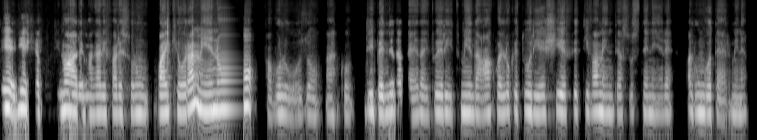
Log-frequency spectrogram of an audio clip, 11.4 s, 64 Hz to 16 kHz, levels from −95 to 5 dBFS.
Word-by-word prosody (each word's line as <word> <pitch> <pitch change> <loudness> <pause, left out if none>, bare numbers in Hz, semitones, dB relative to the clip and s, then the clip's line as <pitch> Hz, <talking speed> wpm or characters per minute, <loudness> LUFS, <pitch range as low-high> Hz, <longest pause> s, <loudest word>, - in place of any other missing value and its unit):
Se 230 -4 +8
riesci 215 +1 +4
a 195 - -2
continuare, 195 +1 +3
e 180 - -5
magari 185 0 -3
a - - -4
fare 185 0 -5
solo 185 +1 -6
u 185 -1 -2
qualche 190 0 +1
ora 200 +6 +5
meno 220 -2 +5 0.3
favoloso, 170 -1 -10
ecco, 175 +1 -14
dipende 195 -2 -1
da 205 +1 -5
te, 170 0 -12
dai 180 -2 -8
tuoi 190 +1 -3
ritmi 190 +1 -4
e - - -2
da 180 +1 -5
quello 190 0 -5
che 190 0 -8
tu 200 0 -5
riesci 185 +1 -4
effettivamente 195 -1 -4
a 180 - -11
sostenere 185 0 -13 0.2
a 200 - -10
lungo 190 -1 -2
termine. 175 +2 -12
185 Hz, 175 wpm, -20 LUFS, 180-195 Hz, 0.3 s, Se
